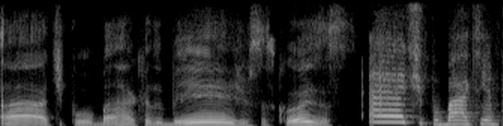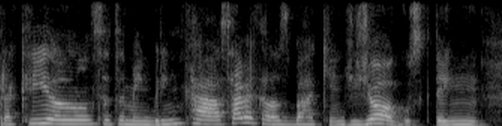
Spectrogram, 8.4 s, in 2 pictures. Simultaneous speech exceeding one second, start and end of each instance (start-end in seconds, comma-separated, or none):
none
